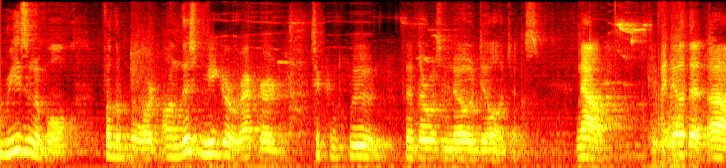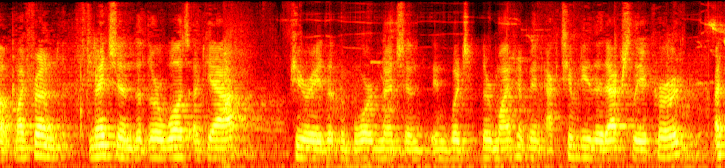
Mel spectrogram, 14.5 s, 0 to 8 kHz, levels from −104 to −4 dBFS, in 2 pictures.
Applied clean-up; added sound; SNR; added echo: neural separator model SepFormer DNS4.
